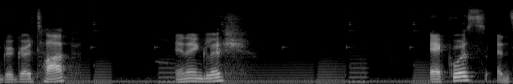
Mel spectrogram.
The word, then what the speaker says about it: Equus: Equus. You're the Stop! only one in the world who calls it Equus. equus. Whatever. Equus. I bet It's someone else. Because the Q is a CK in pronunciation.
